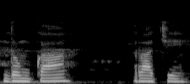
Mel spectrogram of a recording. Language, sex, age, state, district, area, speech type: Santali, male, 18-30, Jharkhand, Pakur, rural, spontaneous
